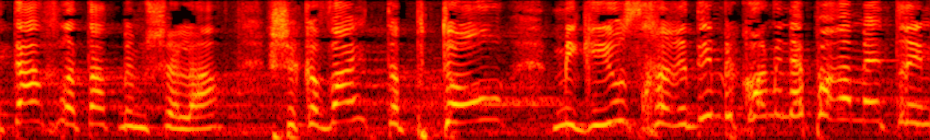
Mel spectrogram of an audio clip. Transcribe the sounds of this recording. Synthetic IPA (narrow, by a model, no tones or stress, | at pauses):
jtaːχlatatmemʃalaʃekavaet̪ːaptoʁmiɡijusχaʁedimbeko̞lminejpaʁametʁim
